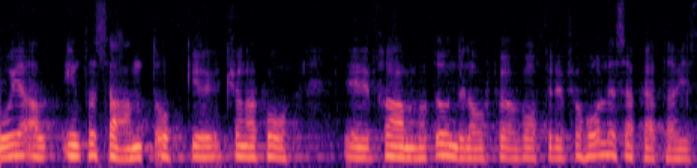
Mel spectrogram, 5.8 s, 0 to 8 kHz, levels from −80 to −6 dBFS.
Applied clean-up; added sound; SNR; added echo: neural separator model SepFormer DNS4.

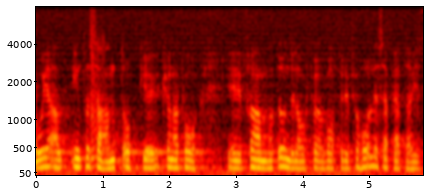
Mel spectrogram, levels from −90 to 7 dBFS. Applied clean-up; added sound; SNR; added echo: none; Fart; 14 dB; reverberation time 2.3 s.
